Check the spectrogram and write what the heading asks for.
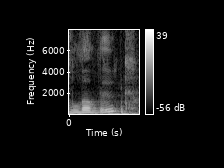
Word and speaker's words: Luluc: So I went to a concert a couple months ago by a band called Luluk, which is spelled L-U-L-U-C.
